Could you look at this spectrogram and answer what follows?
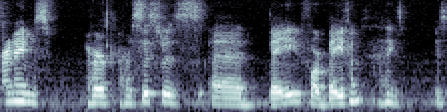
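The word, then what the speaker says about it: Badhbh: Bave is spelled Bedhbh, Yeah, and DH in Irish is silent, yeah, generally speaking, and BH is a V sound, so it's Bave.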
